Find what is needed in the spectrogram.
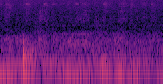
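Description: Marker pen writing on a whiteboard: a few faint, short strokes of the nib.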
